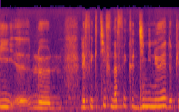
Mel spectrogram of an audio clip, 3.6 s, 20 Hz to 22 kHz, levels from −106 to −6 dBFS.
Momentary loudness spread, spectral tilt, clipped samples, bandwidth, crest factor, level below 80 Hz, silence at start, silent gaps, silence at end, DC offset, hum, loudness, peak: 11 LU; -1 dB/octave; under 0.1%; 16.5 kHz; 24 dB; -70 dBFS; 0 s; none; 0 s; under 0.1%; none; -31 LUFS; -10 dBFS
